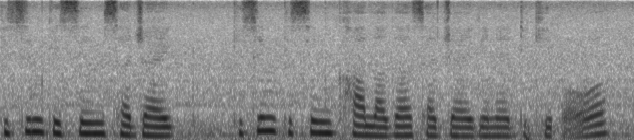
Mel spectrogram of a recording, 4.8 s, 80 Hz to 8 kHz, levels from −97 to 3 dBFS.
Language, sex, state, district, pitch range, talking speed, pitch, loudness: Nagamese, female, Nagaland, Dimapur, 180-230 Hz, 125 wpm, 200 Hz, -15 LUFS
